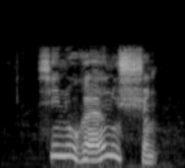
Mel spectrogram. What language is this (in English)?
Kabyle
